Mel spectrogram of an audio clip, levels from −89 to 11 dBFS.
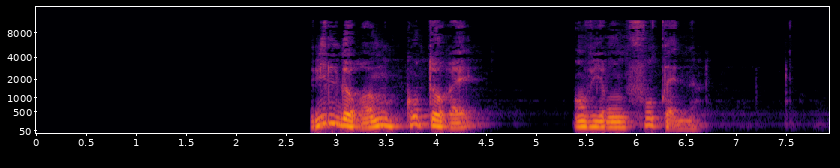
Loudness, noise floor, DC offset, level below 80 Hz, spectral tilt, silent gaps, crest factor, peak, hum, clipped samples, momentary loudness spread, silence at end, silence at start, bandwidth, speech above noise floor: -21 LUFS; under -90 dBFS; under 0.1%; -56 dBFS; -8 dB/octave; none; 20 dB; -4 dBFS; none; under 0.1%; 15 LU; 1.3 s; 2.75 s; 11.5 kHz; over 71 dB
